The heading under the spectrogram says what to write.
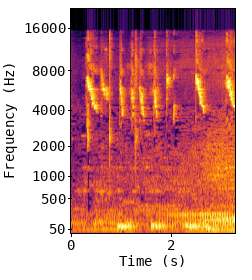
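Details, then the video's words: Bird known locally as sogok ontong, singing in a rapid chattering style, with repeated high, downward-slurred notes in quick bursts over a steady low hum. "burung sogok ontong ngerecel"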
